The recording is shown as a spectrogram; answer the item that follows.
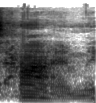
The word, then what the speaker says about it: Haim: It's Haim.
